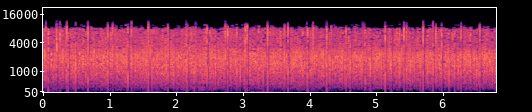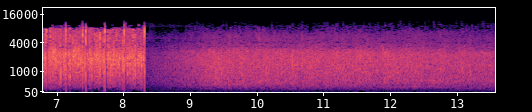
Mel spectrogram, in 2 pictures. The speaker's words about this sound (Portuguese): Finalmente, gostaria de lembrar todos os colegas que ficaram pela sessão distrital e enaltecer o seu inegável contributo para o aperfeiçoamento dos projetos de recomendação iniciais. Para eles, peço uma enorme salva de palmas.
